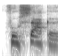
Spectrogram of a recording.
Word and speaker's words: Fusaka: Fouseaka is what is is how you pronounce it.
